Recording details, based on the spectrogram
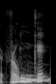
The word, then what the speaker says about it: Ruhnke: Y, nada, os dejamos ahora con una entrevista, que una pequeña entrevista que pudo hacer Yolanda a Volko Rulker, ¿cómo se dice? – Runke, mm.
